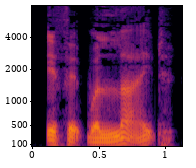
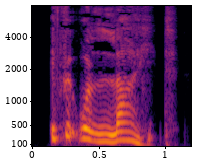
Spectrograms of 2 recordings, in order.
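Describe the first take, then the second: First: Said in the usual way. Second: Put-on high-pitched questioning young character; boy's protest. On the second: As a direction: protest in a much higher voice. Twins' protest, then narrator echoes it.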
